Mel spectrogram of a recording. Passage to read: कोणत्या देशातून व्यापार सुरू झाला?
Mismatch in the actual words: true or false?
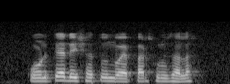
false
